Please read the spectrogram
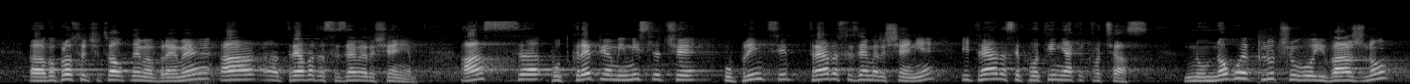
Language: Bulgarian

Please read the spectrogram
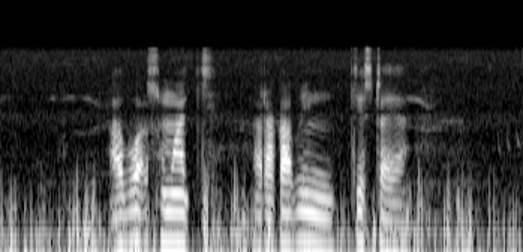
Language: Santali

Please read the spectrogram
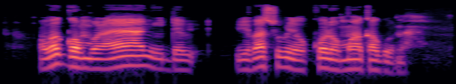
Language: Ganda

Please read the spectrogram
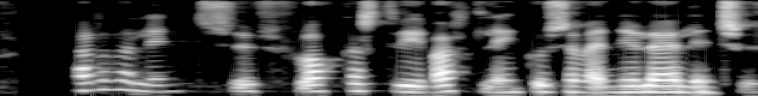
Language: Icelandic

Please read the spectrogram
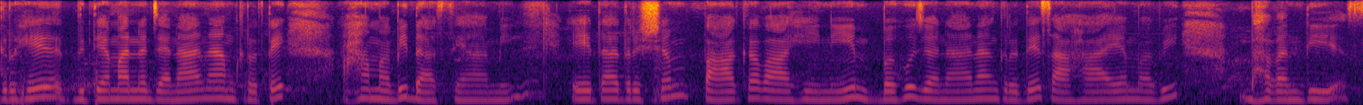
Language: Sanskrit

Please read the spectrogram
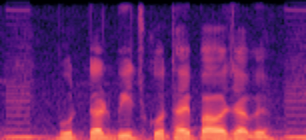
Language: Bangla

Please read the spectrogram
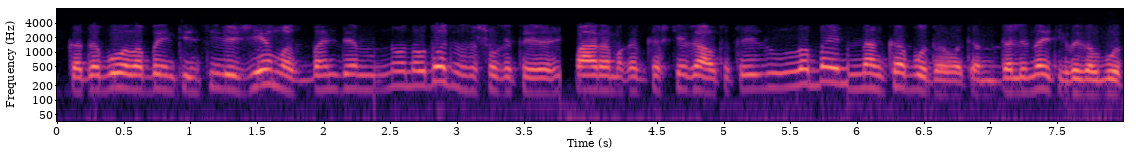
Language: Lithuanian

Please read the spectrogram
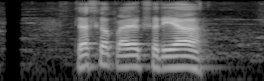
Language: Nepali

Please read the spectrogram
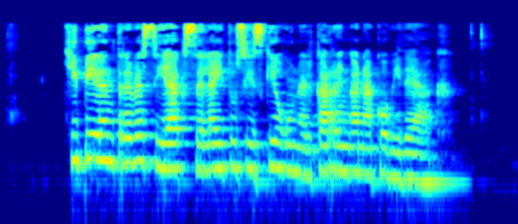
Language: Basque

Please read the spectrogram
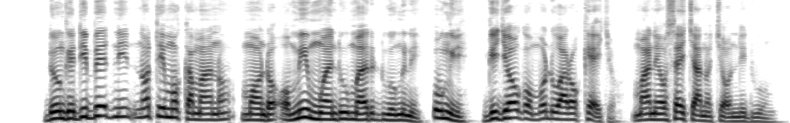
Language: Luo (Kenya and Tanzania)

